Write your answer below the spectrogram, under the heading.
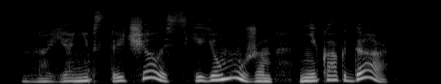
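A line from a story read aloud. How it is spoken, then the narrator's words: Horrified breathless exhale. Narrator (Russian): Выдохнула, ужасаясь ситуации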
